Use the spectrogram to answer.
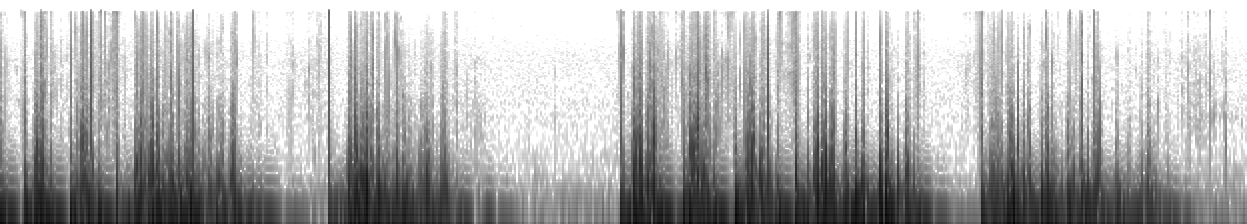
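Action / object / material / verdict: scrape / silicone ear of a binaural microphone scraped with a metal-tipped stick / silicone / none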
